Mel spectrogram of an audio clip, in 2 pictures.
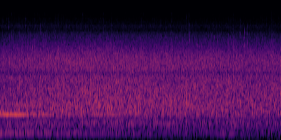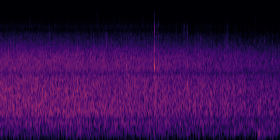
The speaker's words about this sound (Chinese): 对， 鼓掌。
